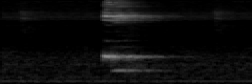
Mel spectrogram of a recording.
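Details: Single short whistle from a male African grey parrot kept at home, a keen talker and mimic of noises: clear, steady, slightly falling tone with a softer lower note beneath, over faint hum.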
